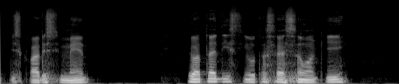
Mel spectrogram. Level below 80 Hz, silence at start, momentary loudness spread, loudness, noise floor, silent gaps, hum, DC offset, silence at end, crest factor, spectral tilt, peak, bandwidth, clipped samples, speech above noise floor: -46 dBFS; 0.1 s; 6 LU; -20 LUFS; -55 dBFS; none; none; under 0.1%; 0.55 s; 18 dB; -7.5 dB/octave; -2 dBFS; 14 kHz; under 0.1%; 37 dB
